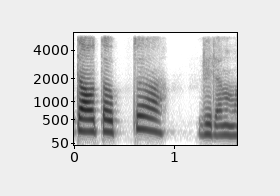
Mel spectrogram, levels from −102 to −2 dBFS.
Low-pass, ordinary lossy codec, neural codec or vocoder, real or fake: 5.4 kHz; none; codec, 16 kHz in and 24 kHz out, 0.9 kbps, LongCat-Audio-Codec, fine tuned four codebook decoder; fake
